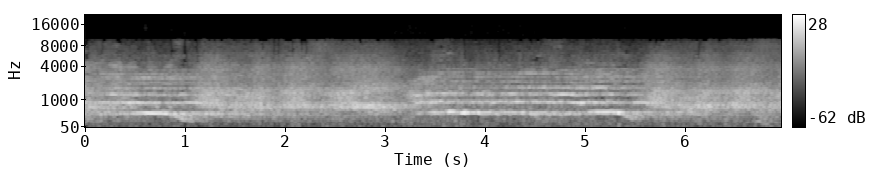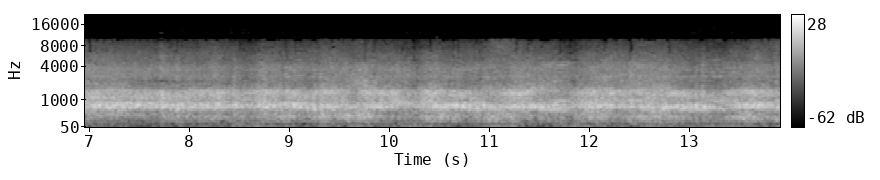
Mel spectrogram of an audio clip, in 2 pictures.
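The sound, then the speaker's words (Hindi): A large crowd chants slogans in support of Palestine in unison at a World Quds Day demonstration in Sanaa, Yemen, two long rising-and-falling shouted phrases standing out before the voices merge into a loud, continuous roar of chanting. “Yemen की राजधानी सना में बहुत बड़े पैमाने पर प्रदर्शन हुए और पूरा वातावरण फिलिस्तीन के पक्ष में लगाए जाने वाले नारों की आवाजों से गूंज उठा।”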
